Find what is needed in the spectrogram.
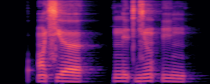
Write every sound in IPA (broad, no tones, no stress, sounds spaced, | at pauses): ʔ ɔ̃ sʲ ɜ | n i ʔ dʲ ũ ʔ i ŋ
